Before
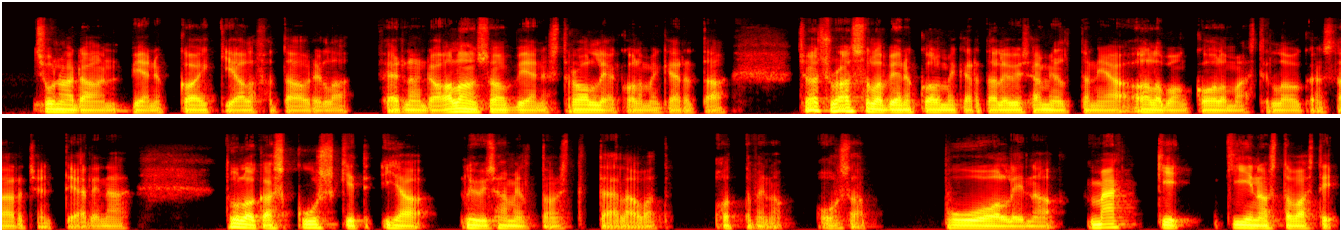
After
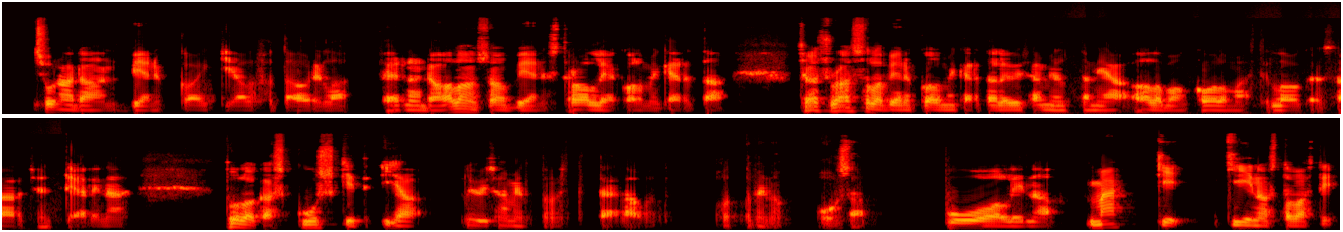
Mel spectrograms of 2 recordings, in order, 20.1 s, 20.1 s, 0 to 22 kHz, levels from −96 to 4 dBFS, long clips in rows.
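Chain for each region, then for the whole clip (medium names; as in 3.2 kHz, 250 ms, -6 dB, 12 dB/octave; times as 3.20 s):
1.30–2.23 s: low-pass that closes with the level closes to 1.5 kHz, closed at -18.5 dBFS + bass shelf 140 Hz -11.5 dB + compression, threshold -27 dBFS
7.51–10.49 s: treble shelf 2.3 kHz -11 dB + added noise brown -44 dBFS
13.10–15.59 s: low-pass 4.4 kHz + level held to a coarse grid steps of 12 dB
whole clip: spectral noise reduction 20 dB; high-pass 580 Hz 12 dB/octave; compression 4:1, threshold -41 dBFS; trim +4 dB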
